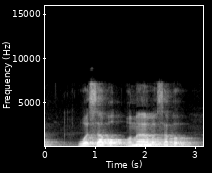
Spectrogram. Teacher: سین کو قاف سے ملا دینا ہے، قاف ساکن ہے، اس پہ قلقلہ ہے. وسق وما وسق، قاف کو ہلا کر ادا کریں گے.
